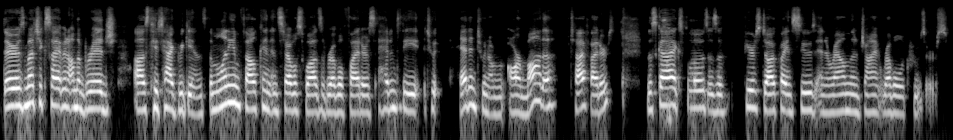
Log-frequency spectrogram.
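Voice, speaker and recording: A woman's voice: mid-range voice, fairly even intonation, fairly quick, a little mellow, dry recording, clean studio sound. A young woman reading screenplay stage directions as scripted narration on a video call from home. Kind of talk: scripted narration at a table read.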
